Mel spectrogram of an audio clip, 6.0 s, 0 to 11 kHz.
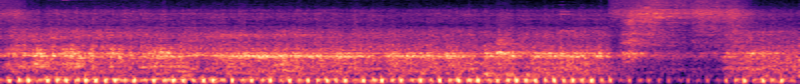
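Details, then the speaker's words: Honda scooter CVT, 2018, about 24,000 km: low rough growl with fast uneven grinding pulse, harsh when pushed, easing briefly near the end; worn 6902 CVT bearing, replaced to make it smooth again. "ini CVT nya ini suaranya itu kasar sekali seperti ngorok ngorok kalau didorong suaranya kasar sekali"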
